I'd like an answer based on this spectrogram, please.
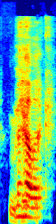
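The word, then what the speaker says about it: Mihelich: And then with, how do you pronounce Mihalik? Mihalik.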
